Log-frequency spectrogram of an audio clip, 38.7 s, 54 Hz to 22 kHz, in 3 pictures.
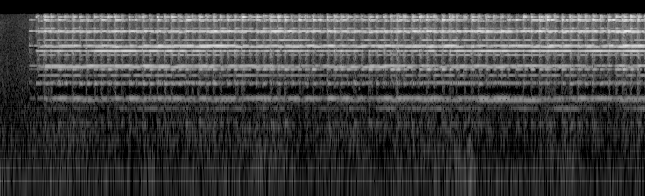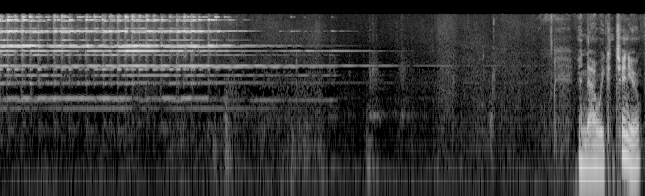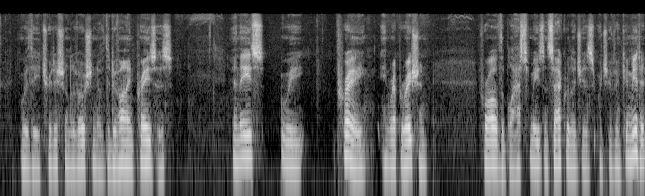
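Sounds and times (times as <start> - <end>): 
altar server ringing small bells during blessing: 0.6 - 22.0
speech: 24.5 - 29.3, 30.4 - 31.9, 32.5 - 34.4, 35.5 - 38.6.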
